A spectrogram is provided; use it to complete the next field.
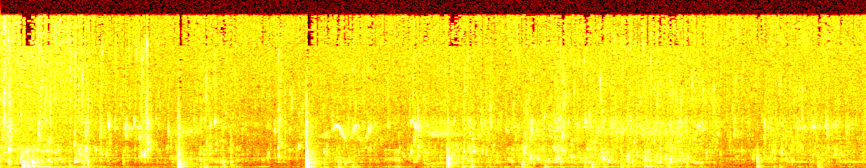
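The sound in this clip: Water rushes steadily through a sieve as freshly cooked Nockerl dumplings are drained and stirred, with a few sharper clinks and scrapes from the stirring.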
